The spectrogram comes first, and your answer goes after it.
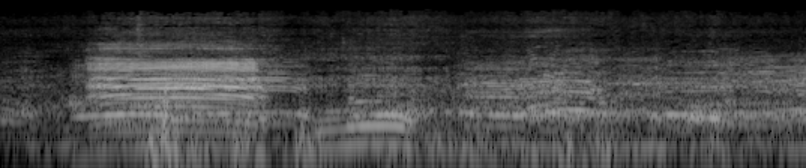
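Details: A cow gives a long, loud moo with stacked, steady harmonics lasting about a second, then a shorter, lower second moo, followed by softer continued lowing.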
